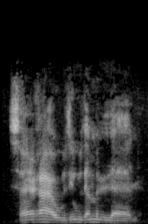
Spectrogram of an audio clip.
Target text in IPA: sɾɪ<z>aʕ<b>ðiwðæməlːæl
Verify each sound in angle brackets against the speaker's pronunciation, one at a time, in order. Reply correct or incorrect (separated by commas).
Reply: incorrect, incorrect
